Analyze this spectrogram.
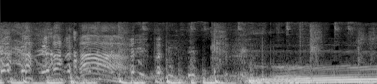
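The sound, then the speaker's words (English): Snickering laughter in short bursts gives way to a long, low, steady moo, a voice imitating a cow in answer to a request to make an animal noise, droning for over a second to the end. “What is that? That's a cow.”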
